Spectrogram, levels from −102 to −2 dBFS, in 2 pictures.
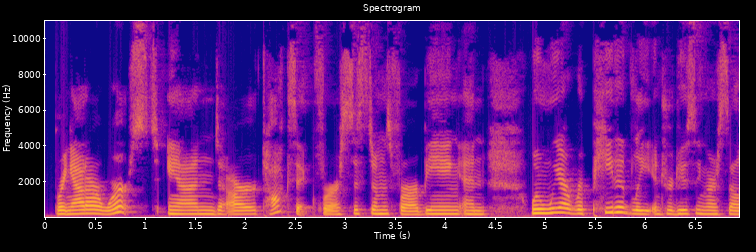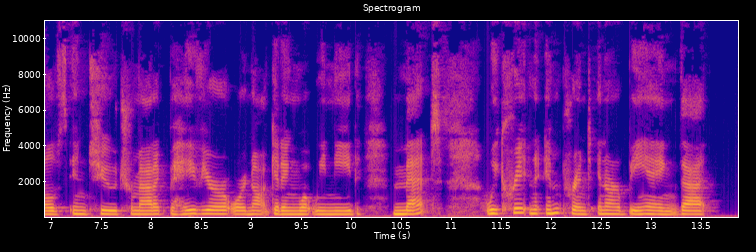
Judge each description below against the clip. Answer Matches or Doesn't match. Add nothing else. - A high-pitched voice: Matches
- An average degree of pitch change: Doesn't match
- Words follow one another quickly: Doesn't match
